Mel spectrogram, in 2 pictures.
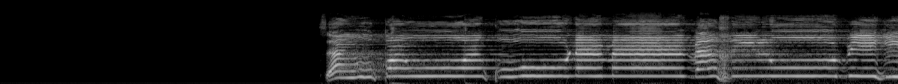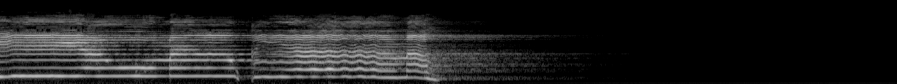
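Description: From start to finish the sound is dull and topped off, with a gurgling, granular roughness and upper detail that flickers in and out. The likely cause is MP2 compression at a low rate, which fits roughly 80 kbps. Layer II divides the spectrum into 32 sub-bands and shares out bits among them. Short of bits, it shuts off upper bands entirely and quantises the remaining ones coarsely, and the damage is plainly audible here.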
